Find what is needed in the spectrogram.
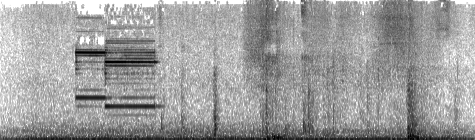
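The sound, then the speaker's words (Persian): A doorbell gives a two-note electronic chime, a bright tone followed by a lower one, fairly faint, then quiet handling noises after the chime stops. “لطفاً از این به بعد زنگ نزنید. شما که رمز در رو بلدید.”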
